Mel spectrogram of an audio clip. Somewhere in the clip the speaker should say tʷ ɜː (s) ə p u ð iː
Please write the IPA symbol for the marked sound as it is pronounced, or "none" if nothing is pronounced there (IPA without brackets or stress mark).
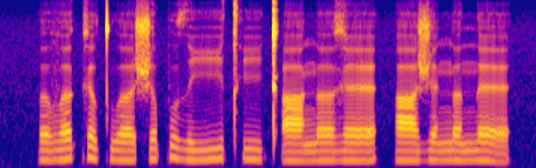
ʃ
